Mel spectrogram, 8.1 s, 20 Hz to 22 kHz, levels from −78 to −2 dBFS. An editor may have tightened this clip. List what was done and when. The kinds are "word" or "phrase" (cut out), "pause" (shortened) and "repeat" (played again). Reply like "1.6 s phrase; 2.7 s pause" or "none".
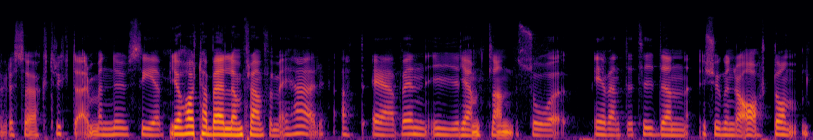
1.6 s phrase; 3.3 s pause; 4.6 s word; 5.1 s word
